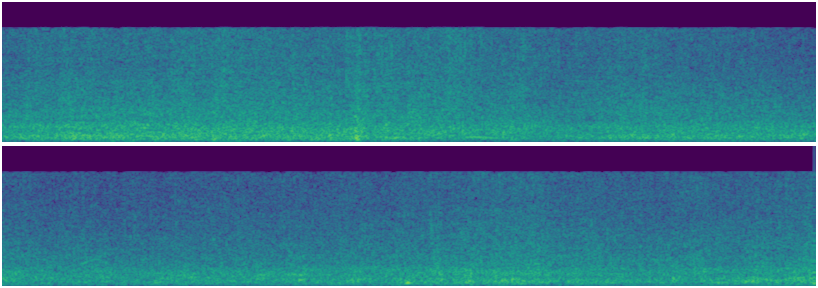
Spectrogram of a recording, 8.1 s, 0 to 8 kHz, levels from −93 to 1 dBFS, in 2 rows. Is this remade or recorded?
recorded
